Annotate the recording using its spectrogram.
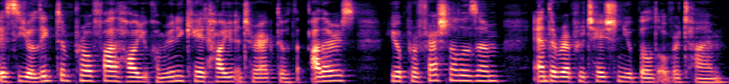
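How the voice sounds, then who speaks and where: A woman with a non-native accent and a very deep, low pitch, very fast and monotone with flat intonation, on a very clean recording with a silent background. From outside the US. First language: not English. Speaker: graduate student and volleyball player. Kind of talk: class presentation. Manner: prepared, read-aloud delivery.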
